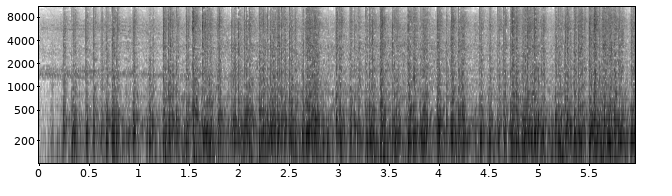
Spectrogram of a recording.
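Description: A dense, nonstop barrage of fireworks crackling and popping, with rapid overlapping bangs and a low rumble underneath, loud and sustained throughout with no voices.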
